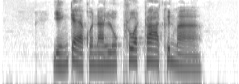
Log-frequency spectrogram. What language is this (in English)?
Thai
